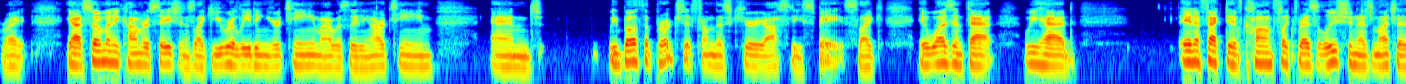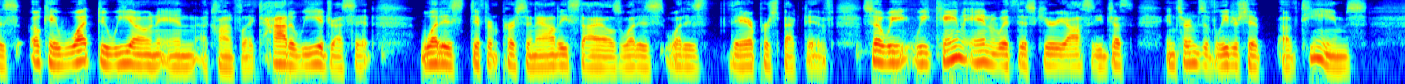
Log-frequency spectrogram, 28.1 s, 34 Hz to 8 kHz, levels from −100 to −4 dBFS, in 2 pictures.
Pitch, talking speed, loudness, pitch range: 120 Hz, 160 wpm, -27 LUFS, 110-135 Hz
